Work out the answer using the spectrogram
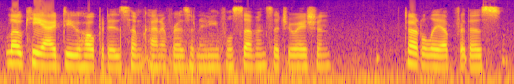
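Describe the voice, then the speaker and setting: A woman's voice: fairly low pitch, flat delivery, fairly quick, pushed and bright, a little hiss or hum, poor audio. A woman playing a tabletop game, chatty and eager, with a laugh now and then. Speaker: player. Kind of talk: casual tabletop play.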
